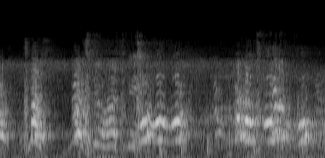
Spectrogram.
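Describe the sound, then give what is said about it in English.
A pack of sled dogs from a dog team barks and yips excitedly, a dense, overlapping chorus of high-pitched yelps and whines that keeps going without pause. “All right, you lazy hounds, up!”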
